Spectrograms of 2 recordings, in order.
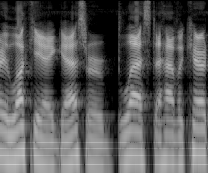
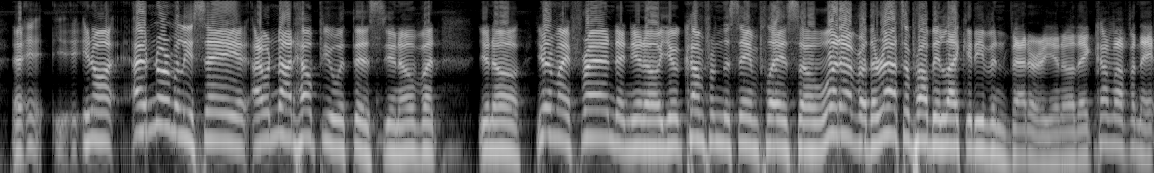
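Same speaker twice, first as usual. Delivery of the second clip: rough put-on Mexican accent, pitched up; 5 semitones higher than usual. Retelling what a friend said, in a put-on Mexican accent. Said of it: "I'm butchering the Mexican accent".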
